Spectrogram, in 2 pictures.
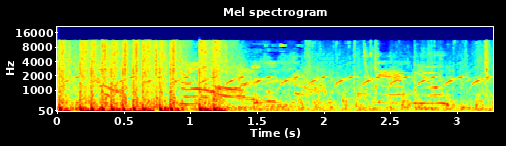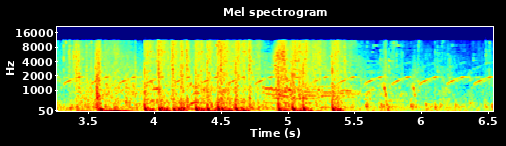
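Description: Gunshots crack in loud rapid bursts.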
